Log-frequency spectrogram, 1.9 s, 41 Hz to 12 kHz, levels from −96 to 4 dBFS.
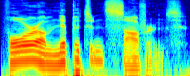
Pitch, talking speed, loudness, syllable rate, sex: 110 Hz, 95 wpm, -17 LUFS, 4.4 syllables/s, male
